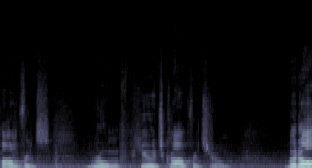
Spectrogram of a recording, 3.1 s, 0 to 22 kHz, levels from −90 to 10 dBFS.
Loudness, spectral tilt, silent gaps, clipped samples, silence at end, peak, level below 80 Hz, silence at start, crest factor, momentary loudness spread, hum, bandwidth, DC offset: -28 LUFS; -7.5 dB/octave; none; under 0.1%; 0 s; -6 dBFS; -56 dBFS; 0 s; 20 dB; 19 LU; none; 9.4 kHz; under 0.1%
